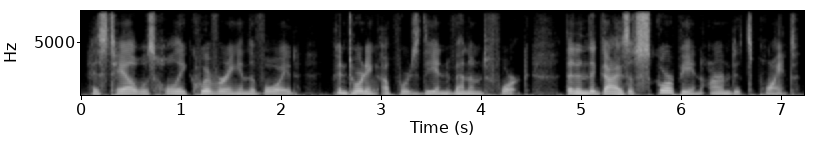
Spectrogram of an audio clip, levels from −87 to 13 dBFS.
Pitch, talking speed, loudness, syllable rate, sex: 185 Hz, 180 wpm, -20 LUFS, 5.4 syllables/s, female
